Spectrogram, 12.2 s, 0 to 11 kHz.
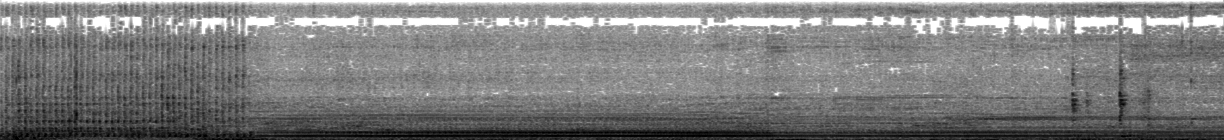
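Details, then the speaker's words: Buderus GB142 boiler, no heat, error C7, indirect-tank circulator running continuously: constant rough whirring hum with steady mid tone and gritty rattle; tank circulator pump worn and failing, replaced. "pump don't sound too [Music] healthy she's running sounds like this Circ is cut damn this thing your circulat is shot"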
